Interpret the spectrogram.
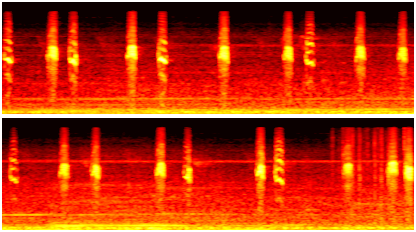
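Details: Juvenile sooty-headed bulbul begging loudly as if summoning its parent: high, buzzy chirps spaced under a second apart, over a low background rumble.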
